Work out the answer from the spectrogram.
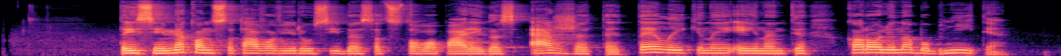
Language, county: Lithuanian, Utena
